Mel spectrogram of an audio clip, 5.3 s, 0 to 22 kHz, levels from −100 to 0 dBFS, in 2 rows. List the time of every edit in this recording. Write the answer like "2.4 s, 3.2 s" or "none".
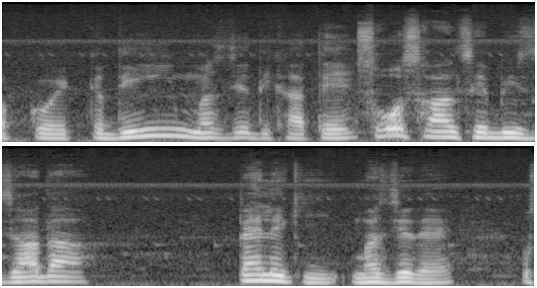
1.8 s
